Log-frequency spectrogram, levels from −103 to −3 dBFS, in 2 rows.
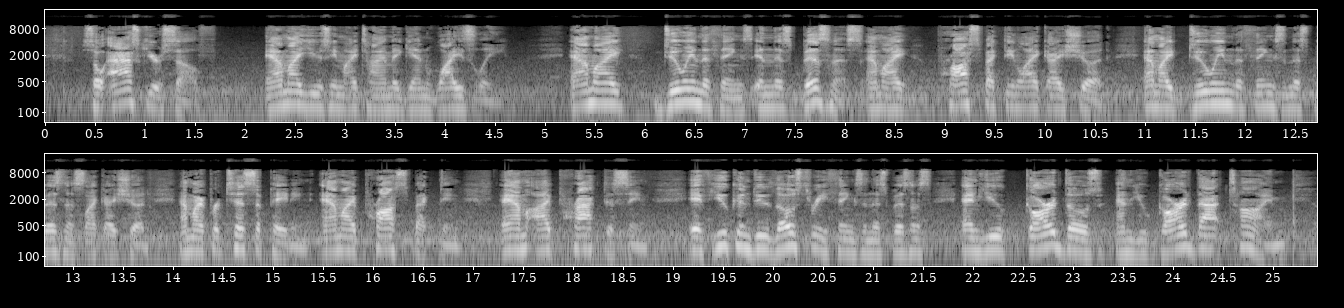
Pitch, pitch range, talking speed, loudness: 130 Hz, 120-145 Hz, 150 wpm, -19 LUFS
